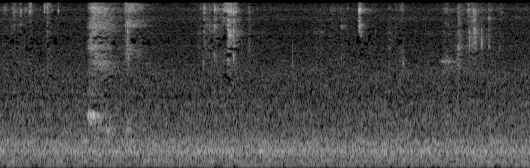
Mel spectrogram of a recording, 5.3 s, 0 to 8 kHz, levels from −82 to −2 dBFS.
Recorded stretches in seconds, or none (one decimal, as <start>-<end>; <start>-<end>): 3.3-4.1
